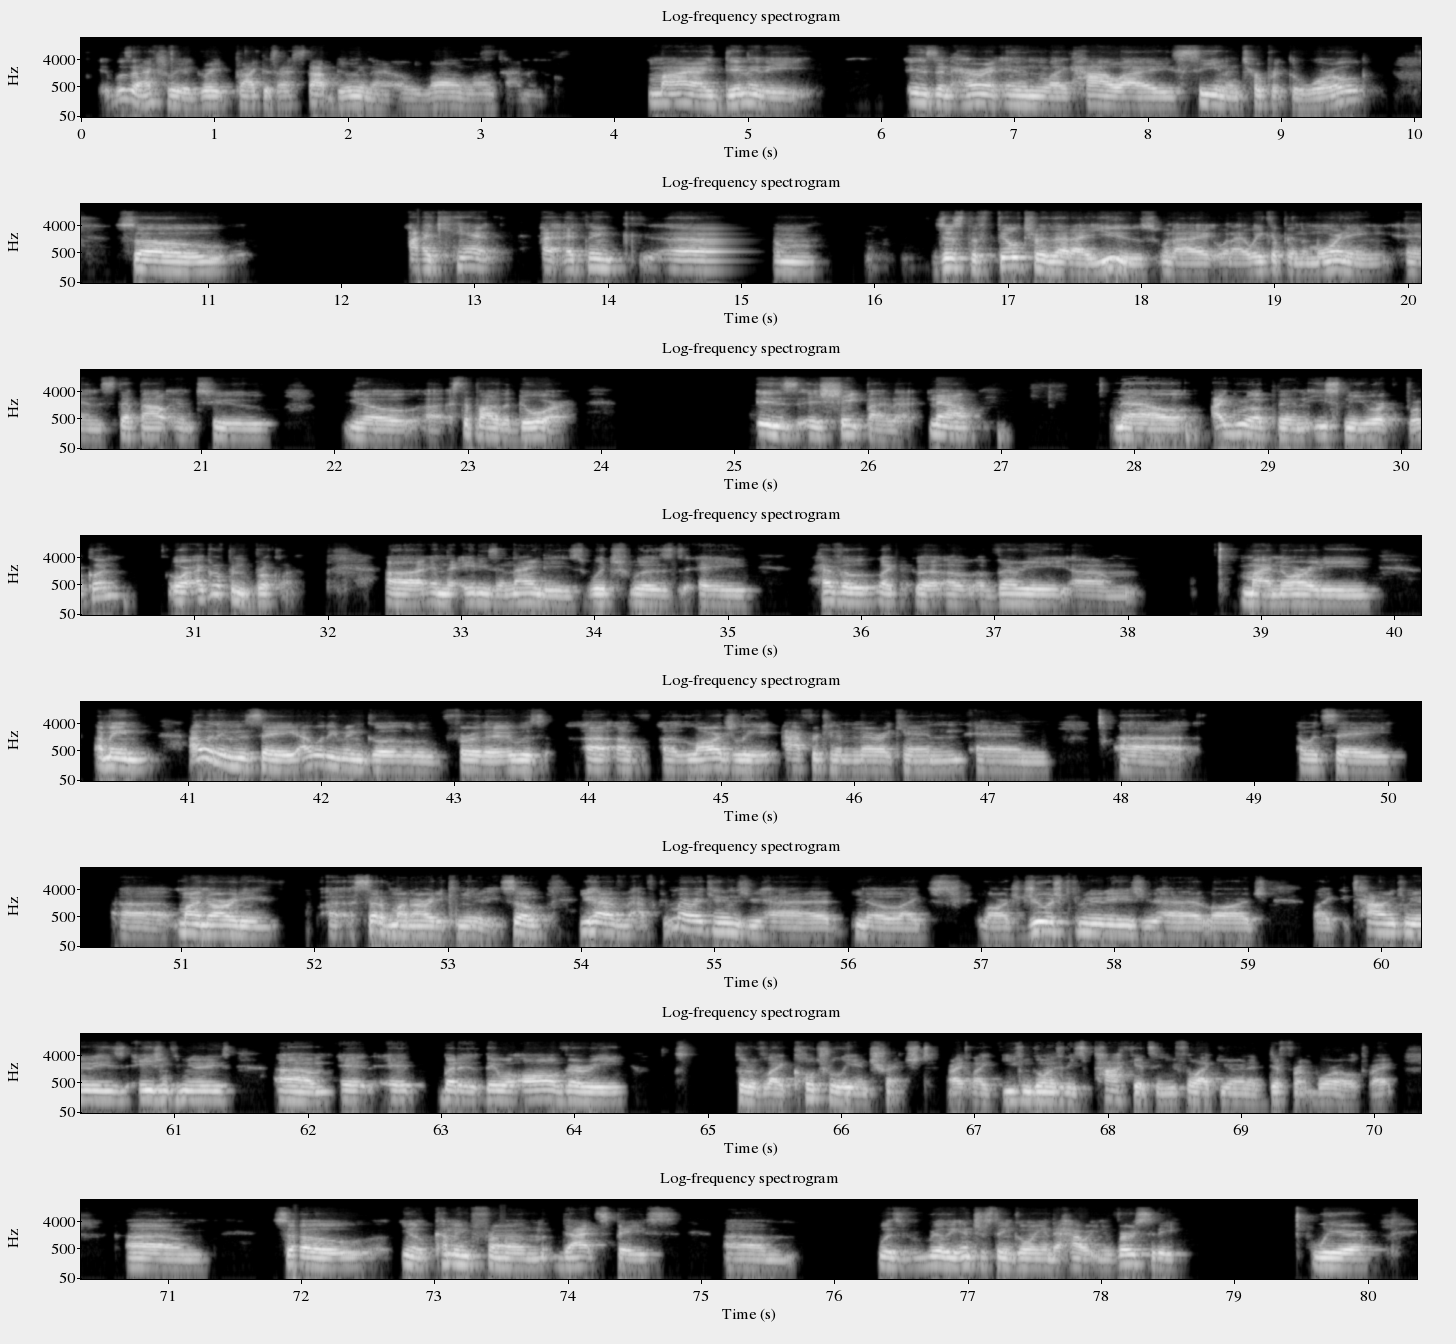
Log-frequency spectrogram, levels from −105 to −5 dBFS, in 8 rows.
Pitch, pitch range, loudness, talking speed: 120 Hz, 115-140 Hz, -23 LUFS, 150 wpm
